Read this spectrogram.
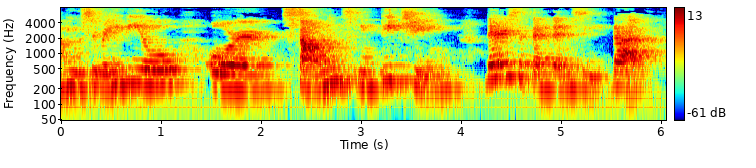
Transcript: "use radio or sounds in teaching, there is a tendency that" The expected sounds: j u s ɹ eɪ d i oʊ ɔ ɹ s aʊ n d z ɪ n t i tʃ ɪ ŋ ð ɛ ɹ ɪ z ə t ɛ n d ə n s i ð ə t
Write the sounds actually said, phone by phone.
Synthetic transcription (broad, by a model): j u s ɹ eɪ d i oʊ ɔ ɹ s aʊ n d s ɪ n t i tʃ ɪ ŋ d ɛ ɹ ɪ s ə t ɛ n d ə n s i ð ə t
